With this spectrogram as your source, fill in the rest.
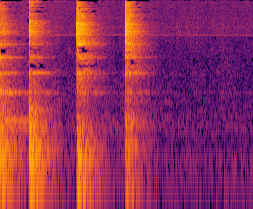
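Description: An egg taps sharply against a ceramic bowl.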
